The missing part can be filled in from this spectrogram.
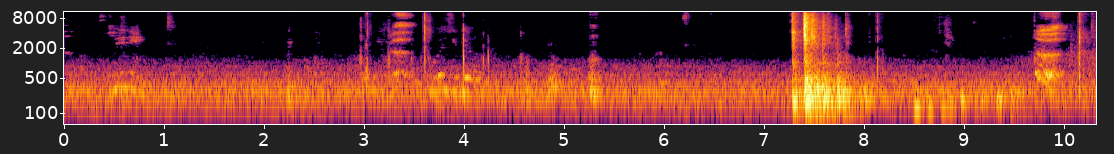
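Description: Quiet room with faint talk, then one abrupt, sharp catch of breath: a single hiccup.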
